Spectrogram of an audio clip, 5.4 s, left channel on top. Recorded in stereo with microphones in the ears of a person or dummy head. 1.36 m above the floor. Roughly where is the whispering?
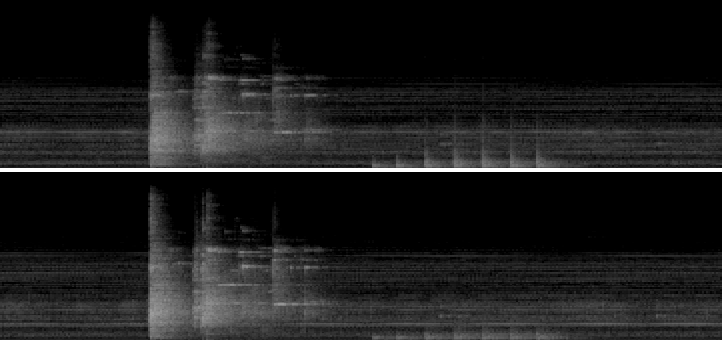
I don't hear whispering.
